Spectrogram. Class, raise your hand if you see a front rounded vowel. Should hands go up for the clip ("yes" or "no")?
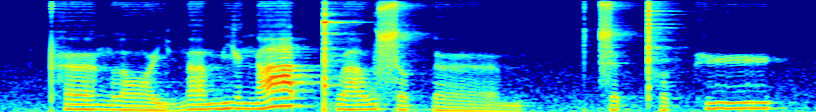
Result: yes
